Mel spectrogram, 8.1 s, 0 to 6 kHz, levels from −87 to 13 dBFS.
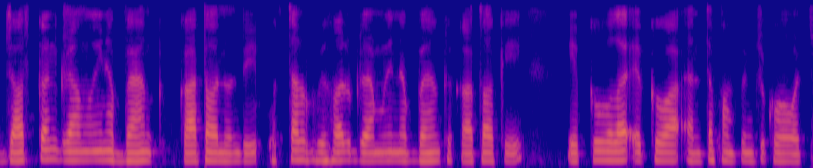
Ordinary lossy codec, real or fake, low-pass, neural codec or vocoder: none; fake; 5.4 kHz; codec, 16 kHz, 2 kbps, X-Codec, HuBERT features, trained on balanced general audio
